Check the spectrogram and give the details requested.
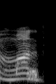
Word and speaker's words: month: 1 Bacanya month ya, ada th-nya. Jadi pas month. kamu pronounce atau pas kamu ucapkan itu ya kan ada th-nya. Jadi lidah kamu tuh di antara dua gigi.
